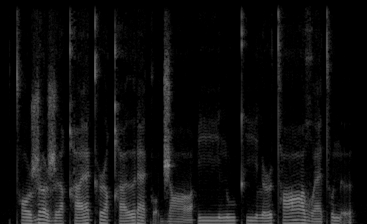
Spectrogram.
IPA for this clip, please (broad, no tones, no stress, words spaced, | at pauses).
tʰɔ ʐʌʐəː qʰækʰə˞ qʰəː ɾækɔ̰d͡ʒɑ | iː nuːkʰiːlə˞ tʰɑː ʁʷætʰʊnə̰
